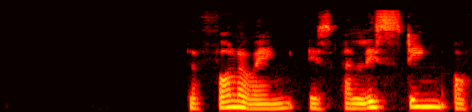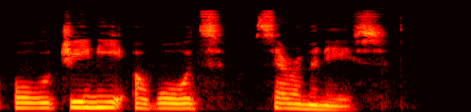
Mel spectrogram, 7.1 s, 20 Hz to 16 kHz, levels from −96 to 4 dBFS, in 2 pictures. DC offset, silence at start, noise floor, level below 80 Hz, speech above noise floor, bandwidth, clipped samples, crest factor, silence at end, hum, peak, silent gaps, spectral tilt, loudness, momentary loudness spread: under 0.1%; 1.4 s; under -90 dBFS; -76 dBFS; over 61 dB; 11.5 kHz; under 0.1%; 18 dB; 0.65 s; none; -12 dBFS; none; -5 dB/octave; -30 LUFS; 9 LU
